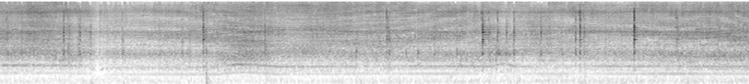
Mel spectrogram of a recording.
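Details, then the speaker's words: Proboat Jet Jam RC jet boat after brushless motor upgrade, running on a muddy pond: high motor whine flares as the impeller sucks air and cavitates, spinning freely and losing all propulsion; fixed by throttling off and back up. "sounds like it almost like if it was a normal boat that it broke the propeller but what's going on is it's starting to suck air cavitating and then it loses all propulsion"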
